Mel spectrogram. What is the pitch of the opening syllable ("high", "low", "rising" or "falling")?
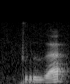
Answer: rising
